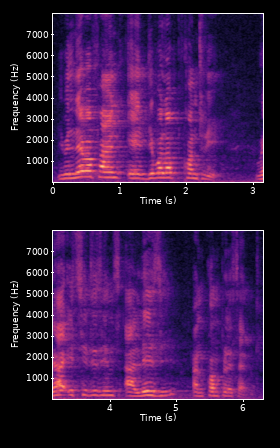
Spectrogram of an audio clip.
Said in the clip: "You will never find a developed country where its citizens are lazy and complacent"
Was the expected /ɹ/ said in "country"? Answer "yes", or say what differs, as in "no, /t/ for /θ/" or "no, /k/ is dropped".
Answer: yes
